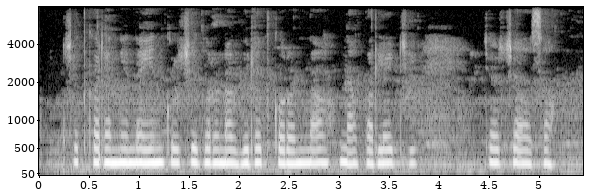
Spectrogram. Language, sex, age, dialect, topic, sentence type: Marathi, female, 36-40, Southern Konkan, agriculture, statement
